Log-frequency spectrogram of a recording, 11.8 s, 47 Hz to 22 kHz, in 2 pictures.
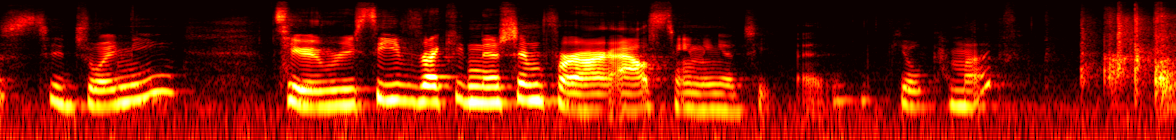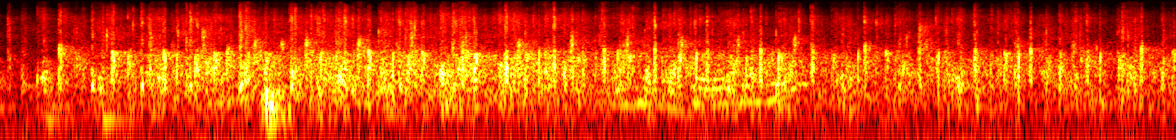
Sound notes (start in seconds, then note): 5.4 applause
